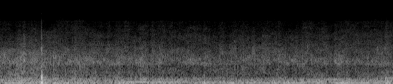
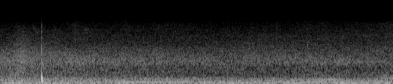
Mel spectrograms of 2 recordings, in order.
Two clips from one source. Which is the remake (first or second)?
first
